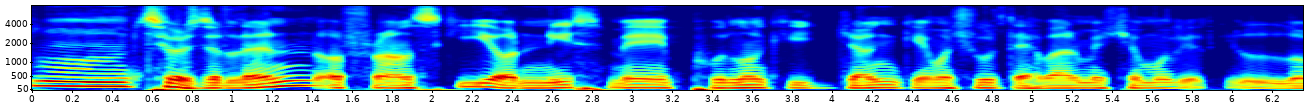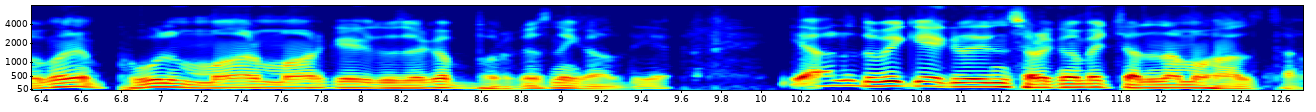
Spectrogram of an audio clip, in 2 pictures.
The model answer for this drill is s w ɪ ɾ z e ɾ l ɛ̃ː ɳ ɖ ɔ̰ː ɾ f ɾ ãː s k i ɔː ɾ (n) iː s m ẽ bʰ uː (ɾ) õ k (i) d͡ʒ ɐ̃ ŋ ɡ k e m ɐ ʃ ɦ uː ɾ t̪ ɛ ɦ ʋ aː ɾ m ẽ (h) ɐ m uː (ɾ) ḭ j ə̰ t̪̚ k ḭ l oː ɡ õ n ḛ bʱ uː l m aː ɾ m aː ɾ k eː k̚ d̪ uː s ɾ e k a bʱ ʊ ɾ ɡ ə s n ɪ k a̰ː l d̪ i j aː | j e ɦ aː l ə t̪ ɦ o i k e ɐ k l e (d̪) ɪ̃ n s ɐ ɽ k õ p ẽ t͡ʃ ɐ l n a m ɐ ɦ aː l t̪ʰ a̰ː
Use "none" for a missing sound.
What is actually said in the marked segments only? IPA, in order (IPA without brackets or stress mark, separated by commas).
n, l, i, ʃ, l, d̪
